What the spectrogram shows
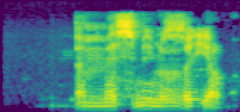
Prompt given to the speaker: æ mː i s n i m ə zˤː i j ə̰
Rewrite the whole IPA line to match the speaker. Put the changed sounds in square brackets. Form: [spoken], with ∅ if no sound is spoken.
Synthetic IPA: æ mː [æ] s [m] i m ə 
